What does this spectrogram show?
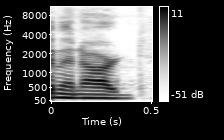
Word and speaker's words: Menard: Is it Menard Chiropractic? I don't want to mispronounce that. Menard or Menard? Okay, I must say Menard. If you're Dr. Menard, Joey gave me Yeah, pronunciation. I said it wrong.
